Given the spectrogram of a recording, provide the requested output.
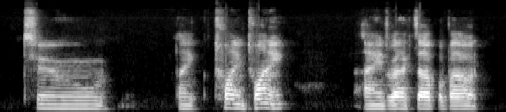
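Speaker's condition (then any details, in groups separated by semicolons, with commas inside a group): ALS; on drug, stronger bite, speaks better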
